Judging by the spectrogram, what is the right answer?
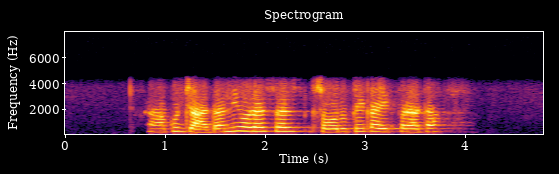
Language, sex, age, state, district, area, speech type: Hindi, female, 18-30, Madhya Pradesh, Betul, rural, conversation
